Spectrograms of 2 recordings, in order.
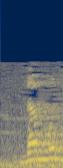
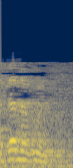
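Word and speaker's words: ذنبا: Dambun dibaca danabun.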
